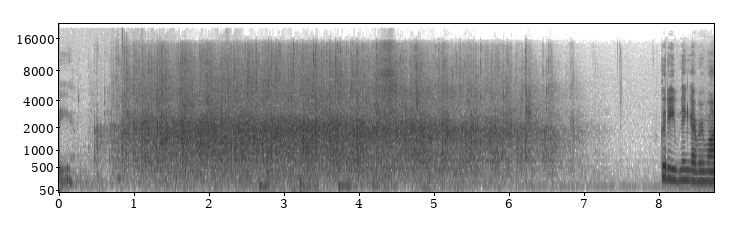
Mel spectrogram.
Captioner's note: applause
